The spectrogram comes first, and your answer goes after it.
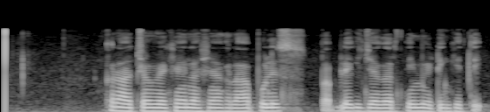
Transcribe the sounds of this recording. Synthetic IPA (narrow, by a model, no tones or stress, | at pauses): kəɾaːt͡ʃə̃ʋekʰẽːnəʃ̬jãkʰəlaːpʊlɪspə̰blɪkd͡ʒəɡəɾt̪imiːʈɪ̃ŋɡkit̪ḭː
